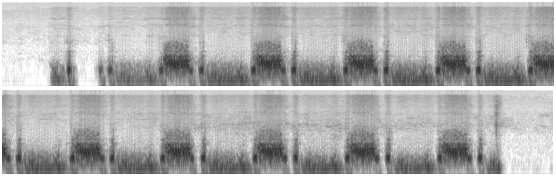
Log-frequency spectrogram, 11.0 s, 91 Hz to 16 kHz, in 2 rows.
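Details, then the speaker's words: Teaching recording of mixed mitral stenosis and regurgitation, regular rhythm near 65 a minute: loud blowing systolic murmur plus low rumbling diastolic murmur. "the other one is is the astolic marble putting together you have that means that you have regurgitation and stenosis regurgitation and stenosis"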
